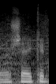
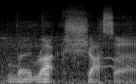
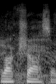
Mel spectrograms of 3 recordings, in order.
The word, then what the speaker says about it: Rakshasa: Yeah, so we uncovered the guys of the Rasheka demon. However you pronounce it. Rakshasa. Rakshasa, that's the one.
